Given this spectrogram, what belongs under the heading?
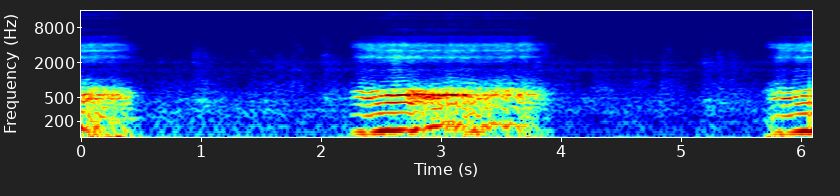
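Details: Adult man (boyfriend) snoring during sleep, with long droning snores on each breath separated by quiet pauses and faint rain in the background.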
